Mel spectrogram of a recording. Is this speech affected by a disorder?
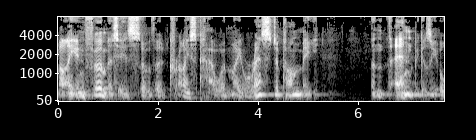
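Yes: spasmodic dysphonia; spastic dysphonia, spasmodic dystonia subtype.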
